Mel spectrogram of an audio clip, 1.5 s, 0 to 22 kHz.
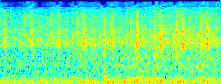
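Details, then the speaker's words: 1961 Ford Falcon left sitting 15 years, started on the key without throttle: low, lumpy idle with an uneven pulse stumbling every few beats, possibly missing on a cylinder; cause unconfirmed. "we're just going to hit the key she fires right up and runs how about that huh unbelievable"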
